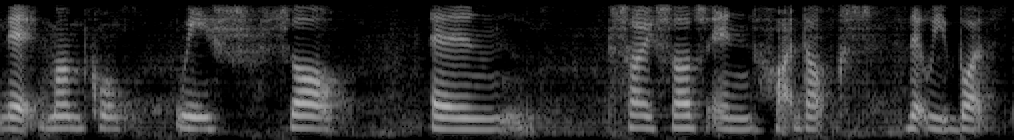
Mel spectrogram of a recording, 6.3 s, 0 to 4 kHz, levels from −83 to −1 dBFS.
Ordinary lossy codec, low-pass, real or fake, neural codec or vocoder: none; 3.6 kHz; fake; codec, 16 kHz, 1 kbps, X-Codec, HuBERT features, trained on LibriSpeech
